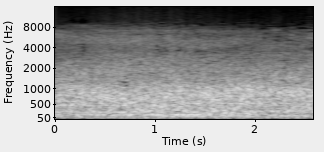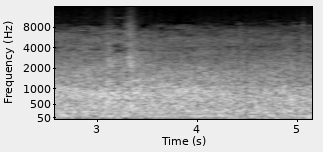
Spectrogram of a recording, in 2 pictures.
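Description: Loud, steady roar of city street traffic, an even rushing noise with no distinct engines or horns standing out.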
